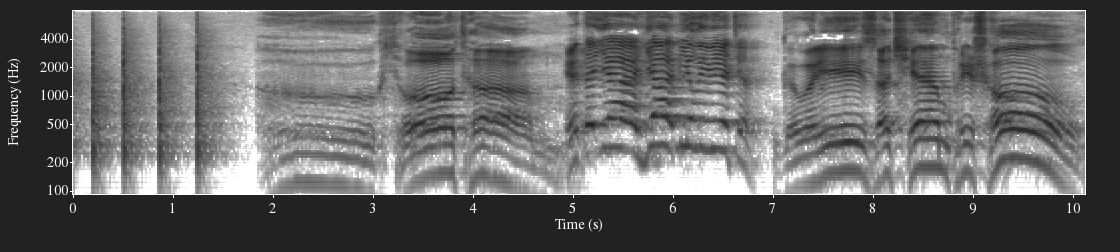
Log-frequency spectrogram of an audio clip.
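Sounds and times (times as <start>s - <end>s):
heavy knocks on a large wooden castle gate: 0.0s - 1.6s
speech: 3.3s - 10.1s.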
